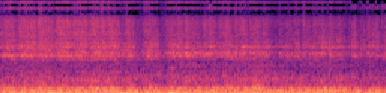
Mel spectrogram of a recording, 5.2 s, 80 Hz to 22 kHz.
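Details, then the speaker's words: 1967 Ford F100 with carbureted small-block Ford V8, before ground-up build, start and rev: deep even V8 rumble with steady firing, no knocks or misses; sounds good, runs smoothly. "Sure sounds good though."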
